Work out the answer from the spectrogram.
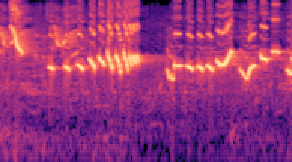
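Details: White-rumped shama full-fill training song: a high descending whistle, then quick rhythmic runs of bright whistled notes, a short pause, and another run of varied, bouncy whistles.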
